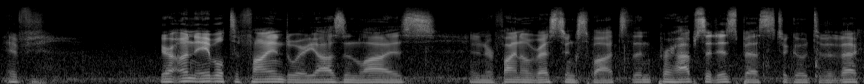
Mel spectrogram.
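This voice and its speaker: Man doing a hushed, slow spirit auntie in a tabletop game, bright tone. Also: fairly low pitch, steady tone, a little hiss or hum. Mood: solemn.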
